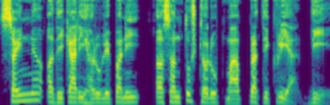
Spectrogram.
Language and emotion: Nepali, neutral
